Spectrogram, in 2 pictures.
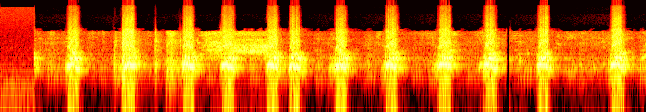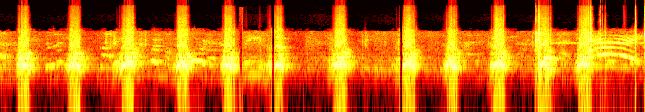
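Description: A dog barking over and over at a steady pace, about one and a half loud barks a second, picked up by a doorbell camera's microphone.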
